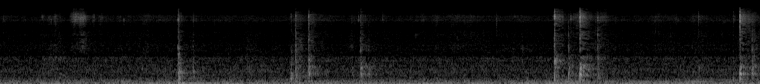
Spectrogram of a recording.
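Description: A spoon tossing salad in a bowl: about half a dozen scattered taps and clicks of the utensil against the bowl, the sharpest in the second half, over a low steady background hum.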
